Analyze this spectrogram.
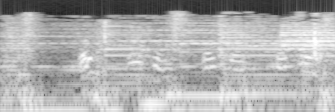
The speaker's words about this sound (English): What you just heard is an early theme to Blues Clues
